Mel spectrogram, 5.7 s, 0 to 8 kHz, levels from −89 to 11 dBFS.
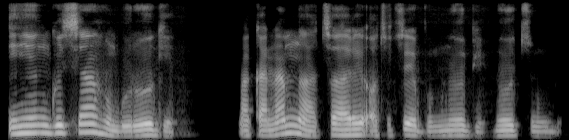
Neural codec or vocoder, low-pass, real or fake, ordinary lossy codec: autoencoder, 48 kHz, 128 numbers a frame, DAC-VAE, trained on Japanese speech; 7.2 kHz; fake; none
